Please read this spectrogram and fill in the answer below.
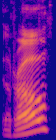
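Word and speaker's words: ρ: And then we get row. Okay, row. And that's confusing for English speakers because it looks like a P.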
